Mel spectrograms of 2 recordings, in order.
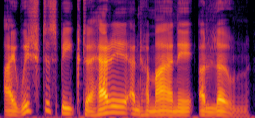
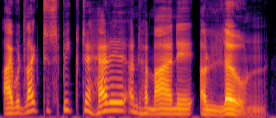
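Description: First: Repeated firmly. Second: Put-on lightly firm, curt old wizard; abrupt. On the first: Acted. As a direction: repeat it steadily. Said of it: "Dumbledore repeated". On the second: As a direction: cut them off firmly. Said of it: "said Dumbledore abruptly".

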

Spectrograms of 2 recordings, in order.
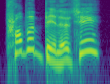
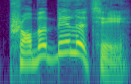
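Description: First: "Probability?" rising like a puzzled question; "Probability?" asked higher, rising at the end. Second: "Probability." said firmly with a falling end; explaining statement. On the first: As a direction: ask "Probability?" with a climbing tune. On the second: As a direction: state "Probability." as a plain answer. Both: Acted.

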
